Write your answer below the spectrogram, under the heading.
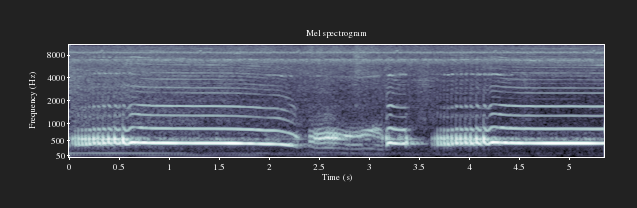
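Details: Barbary dove cooing so other doves start calling. A throbbing rolled onset runs into a long steady low note that sinks at the end, then a brief wavering phrase and the same roll-and-hold pattern again.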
